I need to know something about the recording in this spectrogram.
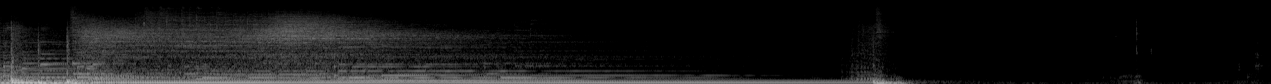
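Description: A live band with banjo, guitar, bass and drums hitting its closing chord: drum and cymbal strikes in the first second, then the chord ringing and slowly fading. About nine seconds in, one last short hit cuts it off, leaving near silence.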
